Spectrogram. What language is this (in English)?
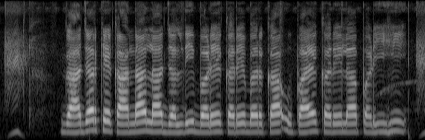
Chhattisgarhi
